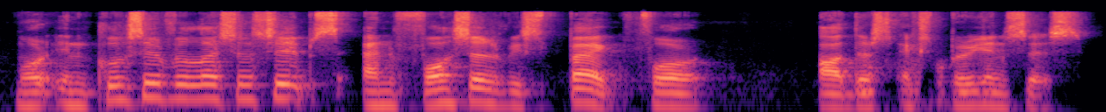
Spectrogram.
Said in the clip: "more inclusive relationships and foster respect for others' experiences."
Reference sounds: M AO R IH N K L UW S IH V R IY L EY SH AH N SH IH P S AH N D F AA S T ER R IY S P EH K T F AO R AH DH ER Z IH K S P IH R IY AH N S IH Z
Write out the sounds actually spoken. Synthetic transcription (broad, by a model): M AO R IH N K L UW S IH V R IY L EY SH AH N SH IH P S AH N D F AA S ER R IY S P EH K T F AO R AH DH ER S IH K S P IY R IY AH N S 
